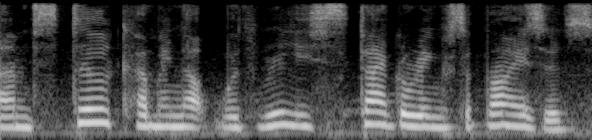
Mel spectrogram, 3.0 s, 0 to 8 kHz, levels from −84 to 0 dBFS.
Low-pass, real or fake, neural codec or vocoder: 7.2 kHz; fake; codec, 16 kHz in and 24 kHz out, 1.1 kbps, FireRedTTS-2 codec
